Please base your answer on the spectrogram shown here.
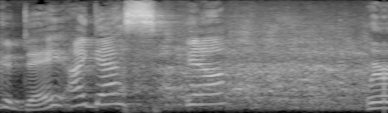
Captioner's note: audience laughs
